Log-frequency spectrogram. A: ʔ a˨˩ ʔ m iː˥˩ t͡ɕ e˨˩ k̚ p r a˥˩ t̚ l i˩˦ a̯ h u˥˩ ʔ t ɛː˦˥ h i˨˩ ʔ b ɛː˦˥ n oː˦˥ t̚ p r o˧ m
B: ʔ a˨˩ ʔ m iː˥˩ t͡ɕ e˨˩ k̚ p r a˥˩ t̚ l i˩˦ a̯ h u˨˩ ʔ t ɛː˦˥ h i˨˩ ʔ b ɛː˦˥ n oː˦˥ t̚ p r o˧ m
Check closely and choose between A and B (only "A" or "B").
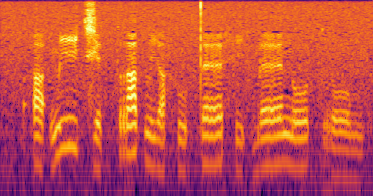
B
